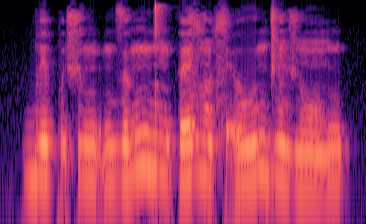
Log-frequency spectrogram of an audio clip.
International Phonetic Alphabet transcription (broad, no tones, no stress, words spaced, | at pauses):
bepə̰ʃɵ ŋɛ̰nzɵŋ ndə̃ŋθɛɮũ ɬɛ̰βund͡ʒə̃ ʒũŋ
